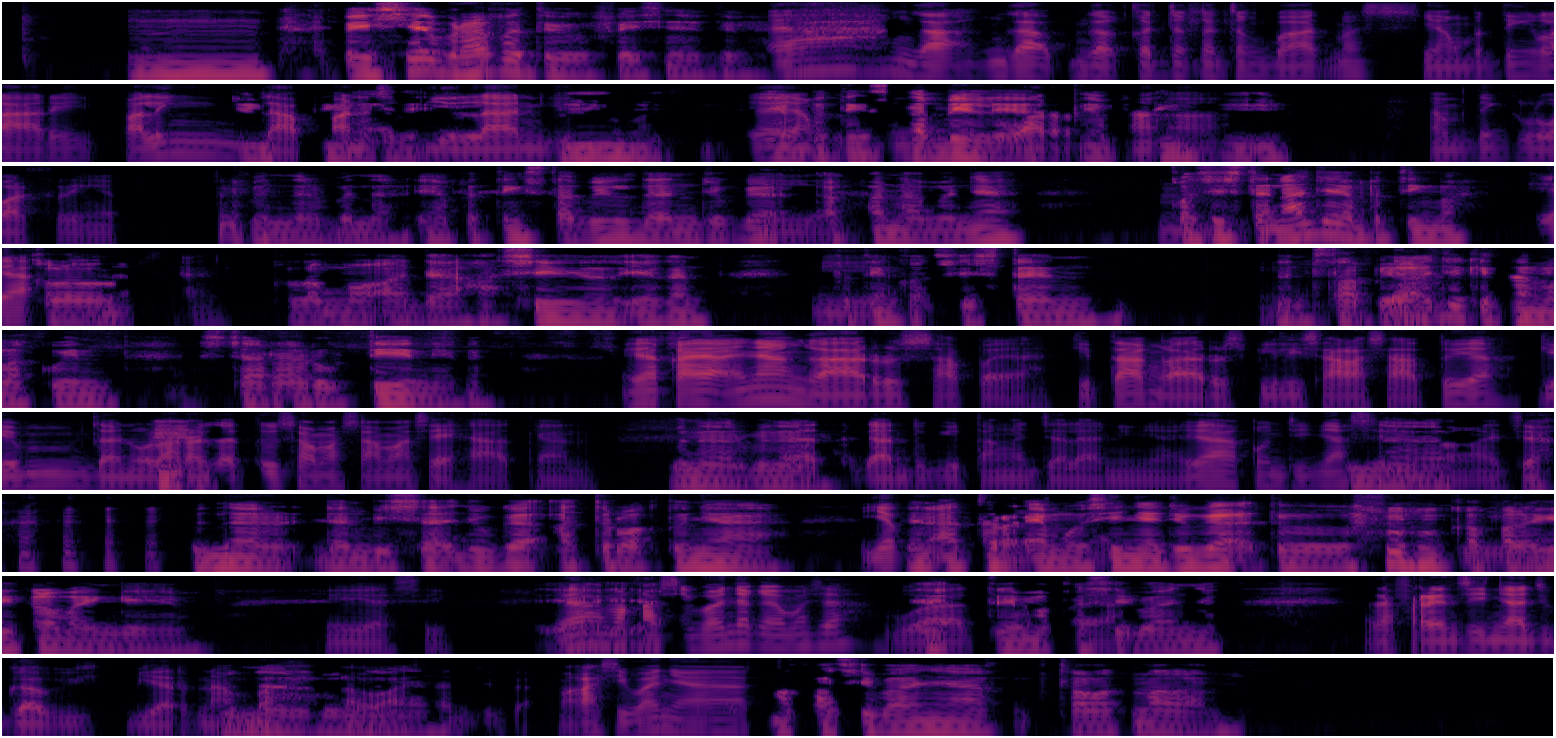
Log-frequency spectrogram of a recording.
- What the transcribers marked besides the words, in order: tapping; in English: "pace-nya"; chuckle; in English: "Pace-nya"; distorted speech; chuckle; other background noise; chuckle; chuckle
- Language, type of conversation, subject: Indonesian, unstructured, Mana yang lebih Anda nikmati: bermain gim video atau berolahraga di luar ruangan?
